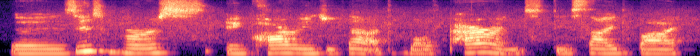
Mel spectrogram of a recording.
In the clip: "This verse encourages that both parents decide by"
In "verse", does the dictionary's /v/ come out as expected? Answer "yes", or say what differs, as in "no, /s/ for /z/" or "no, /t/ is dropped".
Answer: yes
